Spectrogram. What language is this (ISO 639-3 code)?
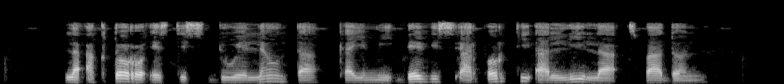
epo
